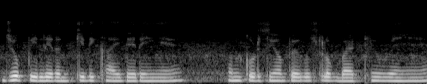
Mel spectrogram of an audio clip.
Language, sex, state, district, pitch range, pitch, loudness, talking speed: Hindi, female, Uttar Pradesh, Saharanpur, 165-175 Hz, 170 Hz, -17 LUFS, 225 wpm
